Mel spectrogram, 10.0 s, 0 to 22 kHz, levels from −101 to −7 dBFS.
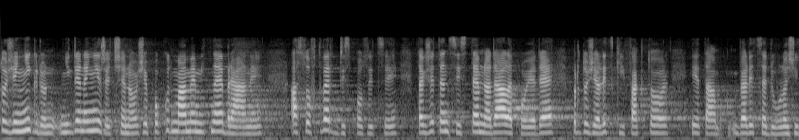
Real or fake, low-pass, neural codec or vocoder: real; 7.2 kHz; none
